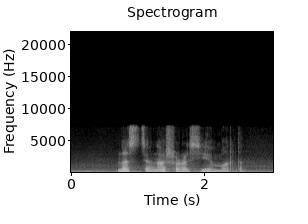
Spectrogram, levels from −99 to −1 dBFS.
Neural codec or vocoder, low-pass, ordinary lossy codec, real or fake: codec, 16 kHz in and 24 kHz out, 0.9 kbps, LongCat-Audio-Codec, fine tuned four codebook decoder; 7.2 kHz; none; fake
